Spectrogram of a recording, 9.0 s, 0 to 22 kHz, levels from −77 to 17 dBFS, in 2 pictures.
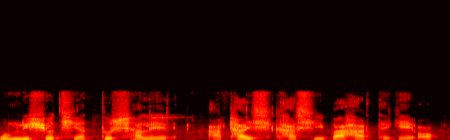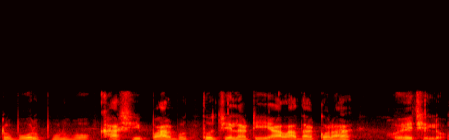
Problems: constant background noise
